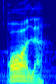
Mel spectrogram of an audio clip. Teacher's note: Qaaf is a heavy letter, the alif also becomes heavy, it will make an aarr sound. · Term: heavy sound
